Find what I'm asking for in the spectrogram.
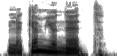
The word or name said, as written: camionnette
